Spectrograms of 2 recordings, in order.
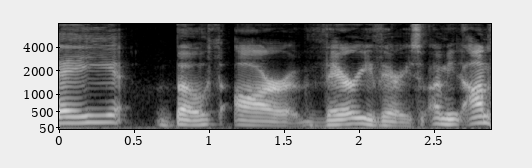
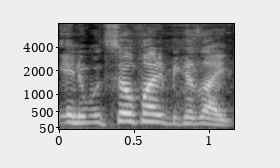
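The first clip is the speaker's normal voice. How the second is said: ordinary talk, nothing marked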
